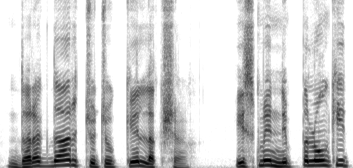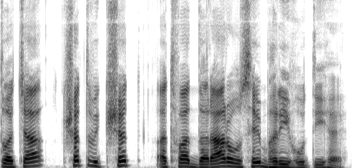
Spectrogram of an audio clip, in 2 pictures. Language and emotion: Hindi, neutral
